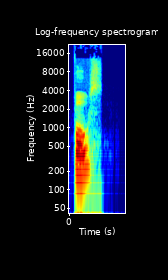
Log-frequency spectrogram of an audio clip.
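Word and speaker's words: phos (φῶς): In the Greek, the word actually means is phos, if you were to pronounce it, phos.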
